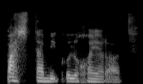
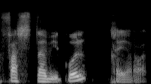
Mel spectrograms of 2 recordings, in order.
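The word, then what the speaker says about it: فَاسْتَبِقُوا الْخَيْرَاتِ: Yang kalau orang Sunda, fa jadi pa terus kan itu. Pastabikul khairat. Bukan fastabikul khairat.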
